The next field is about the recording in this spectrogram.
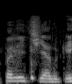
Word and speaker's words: Поличенко: А говорить мы сегодня будем об одной, наверное, знакомой вам девушке, которую зовут Татьяна Поляченко. – Поличенко. – И здесь с ударением можно перепутать. – И здесь с ударением, да.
